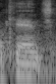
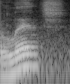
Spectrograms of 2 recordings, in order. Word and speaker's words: Kinch: name right finally yeah they can't even say it right which is wild what do they say about that that's hard it's everything they just or lynch and then or finch okay they just don't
